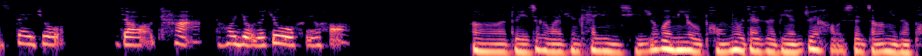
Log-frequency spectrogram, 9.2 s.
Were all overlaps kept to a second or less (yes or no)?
yes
